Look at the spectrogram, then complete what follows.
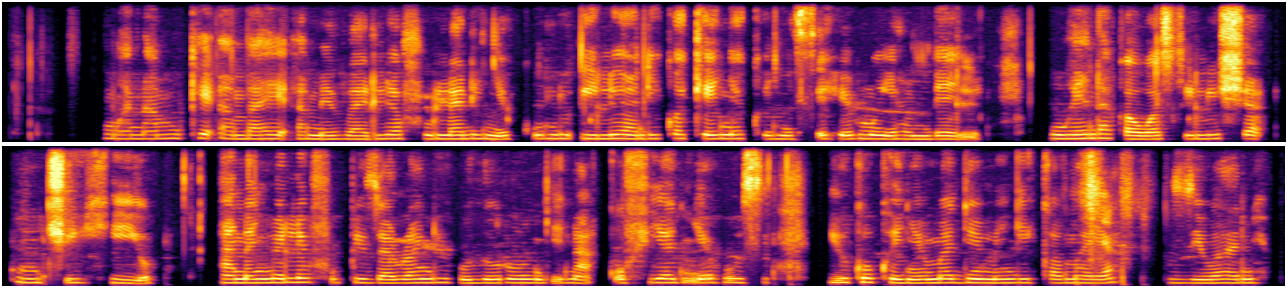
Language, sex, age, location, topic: Swahili, female, 18-24, Kisii, education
